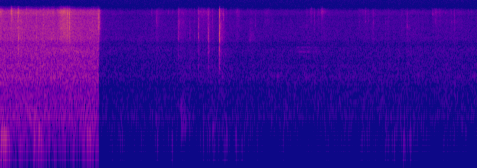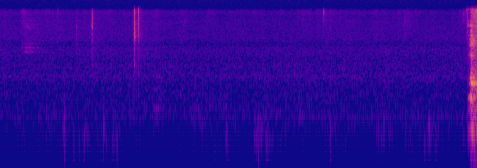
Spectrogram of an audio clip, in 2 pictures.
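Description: Quiet computer keyboard typing while entering a search term, sparse soft keystroke clicks scattered irregularly over a low hum, near and faint, with a short louder noise burst at the start.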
